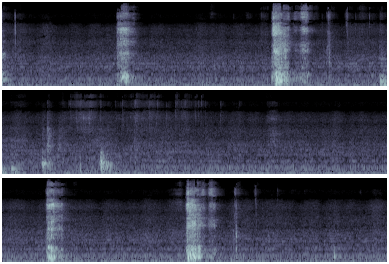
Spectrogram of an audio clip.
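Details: Several short, sharp sneezes from a cat, some in quick pairs, over steady background room noise; nose just itchy, cat has regular checkups. Sneezing.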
